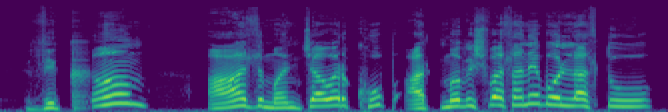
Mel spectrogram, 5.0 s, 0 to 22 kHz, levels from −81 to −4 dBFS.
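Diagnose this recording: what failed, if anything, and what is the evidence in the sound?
AAC frame loss with concealment, codec stage: from 0.56 to 0.77 s the speech turns smeared and phasey as the decoder rebuilds missing frames from the last good spectrum.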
